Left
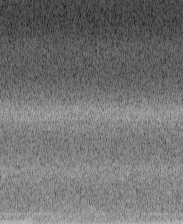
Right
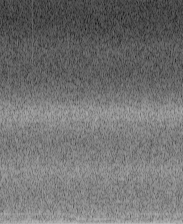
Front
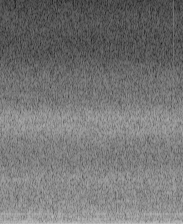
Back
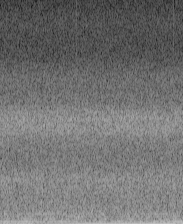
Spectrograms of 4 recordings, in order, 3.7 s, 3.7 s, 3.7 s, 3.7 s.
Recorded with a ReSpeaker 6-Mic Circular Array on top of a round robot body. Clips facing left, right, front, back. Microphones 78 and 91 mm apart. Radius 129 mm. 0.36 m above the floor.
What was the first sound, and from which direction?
Only background noise.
